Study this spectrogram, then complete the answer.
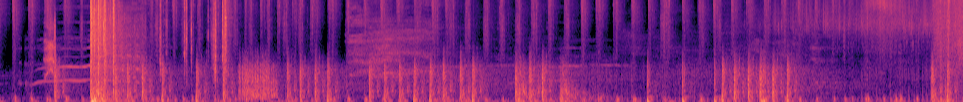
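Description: Footsteps run quickly through grass and over dirt.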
